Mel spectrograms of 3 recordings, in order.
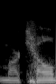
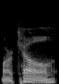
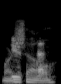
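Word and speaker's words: Marchal: and Michael and it's marel and people can't pronounce it most of the time because it looks like maral so sick it's such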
